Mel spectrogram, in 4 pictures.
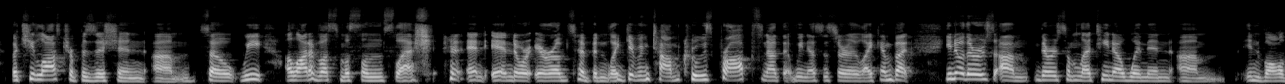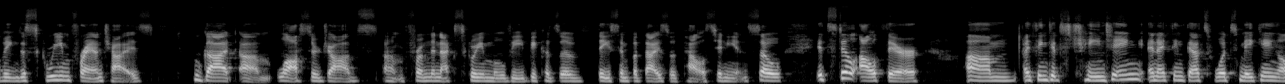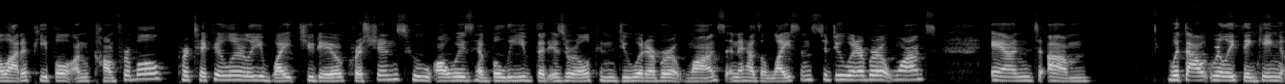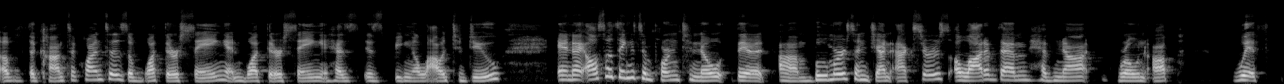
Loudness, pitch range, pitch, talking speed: -20 LUFS, 165-205 Hz, 175 Hz, 190 wpm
